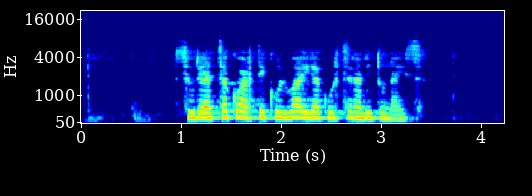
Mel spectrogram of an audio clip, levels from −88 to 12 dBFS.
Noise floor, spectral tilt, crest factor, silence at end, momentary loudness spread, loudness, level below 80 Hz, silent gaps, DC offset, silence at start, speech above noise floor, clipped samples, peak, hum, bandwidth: -77 dBFS; -7.5 dB/octave; 16 dB; 0.85 s; 12 LU; -26 LUFS; -74 dBFS; none; under 0.1%; 0.95 s; 53 dB; under 0.1%; -10 dBFS; none; 7.4 kHz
